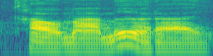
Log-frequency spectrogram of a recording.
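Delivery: "Kraoma me rai" said slowly and deliberately; slow Thai demo. Shown as a demonstration. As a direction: model "Kraoma me rai" syllable by syllable. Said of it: "il vient quand?".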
